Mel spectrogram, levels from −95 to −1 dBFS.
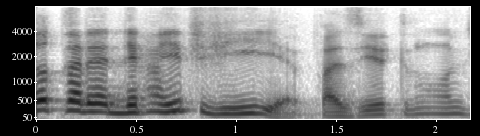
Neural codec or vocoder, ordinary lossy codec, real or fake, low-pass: codec, 16 kHz, 0.8 kbps, ZipCodec; none; fake; none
